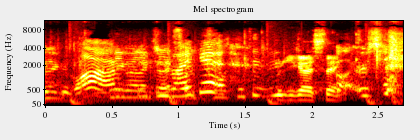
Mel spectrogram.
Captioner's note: murmurs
